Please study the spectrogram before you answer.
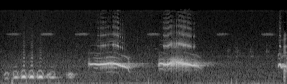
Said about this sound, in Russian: это все филин? Это все филин, особенно вот этот звук. Особенно ночью в лесу. Вы знаете, это действительно Гарри Поттер какой-то. Это очень страшно.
